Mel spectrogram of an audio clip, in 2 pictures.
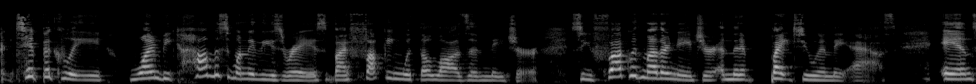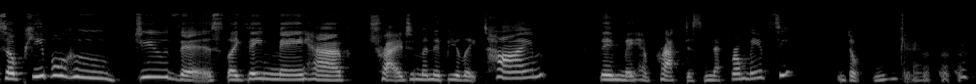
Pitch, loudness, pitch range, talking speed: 230 Hz, -31 LUFS, 200-285 Hz, 150 wpm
